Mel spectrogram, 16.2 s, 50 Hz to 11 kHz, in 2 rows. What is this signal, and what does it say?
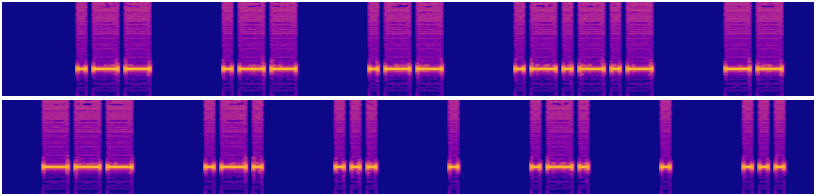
Morse code, heard as a keyed tone, about 15 wpm, spaced as for 8 wpm, 1000 Hz. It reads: WWW.MORSERES
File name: qotdfiles / 8wpm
